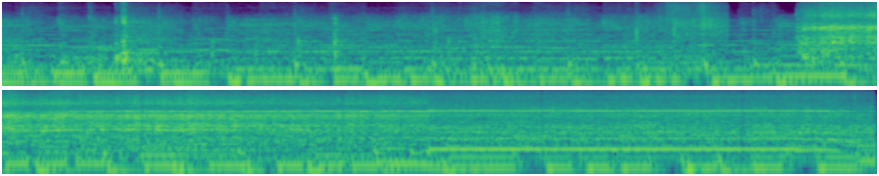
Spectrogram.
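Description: Countertop electric blender starting suddenly about halfway through and running steadily with a high whine, grinding shallots, garlic, candlenuts and ginger with a little water into spice paste. Before it starts, a few light clicks as the lid is fitted onto the jar.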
